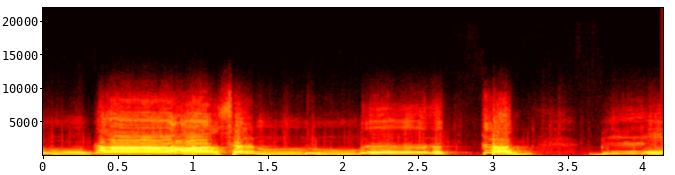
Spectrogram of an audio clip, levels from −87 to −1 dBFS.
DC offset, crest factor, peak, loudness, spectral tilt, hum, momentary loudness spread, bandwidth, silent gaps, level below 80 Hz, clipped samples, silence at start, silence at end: under 0.1%; 14 dB; -2 dBFS; -16 LUFS; -4 dB/octave; none; 13 LU; 10.5 kHz; none; -44 dBFS; under 0.1%; 0 s; 0 s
